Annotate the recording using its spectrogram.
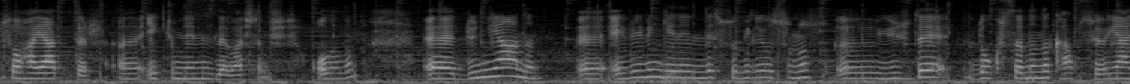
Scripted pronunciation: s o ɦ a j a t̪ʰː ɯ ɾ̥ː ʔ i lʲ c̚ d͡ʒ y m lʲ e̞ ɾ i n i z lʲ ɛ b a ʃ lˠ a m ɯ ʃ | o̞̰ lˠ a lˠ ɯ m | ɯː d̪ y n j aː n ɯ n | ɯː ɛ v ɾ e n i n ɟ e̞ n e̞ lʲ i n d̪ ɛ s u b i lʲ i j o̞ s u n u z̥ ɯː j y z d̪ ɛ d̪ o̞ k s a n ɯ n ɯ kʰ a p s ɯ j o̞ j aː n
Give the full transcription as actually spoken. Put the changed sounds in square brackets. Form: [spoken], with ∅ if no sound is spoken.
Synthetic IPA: s o ɦ a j a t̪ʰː ɯ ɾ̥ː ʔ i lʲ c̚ d͡ʒ y m lʲ e̞ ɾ i n i z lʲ ɛ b a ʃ lˠ a m ɯ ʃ | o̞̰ lˠ a lˠ ɯ m | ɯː d̪ y n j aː n ɯ n | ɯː ɛ v ɾ e n i n ɟ e̞ n e̞ lʲ i n d̪ ɛ s u b i lʲ i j o̞ s u n u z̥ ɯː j y z d̪ ɛ d̪ o̞ k s a n ɯ n ɯ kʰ a p s ɯ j o̞ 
